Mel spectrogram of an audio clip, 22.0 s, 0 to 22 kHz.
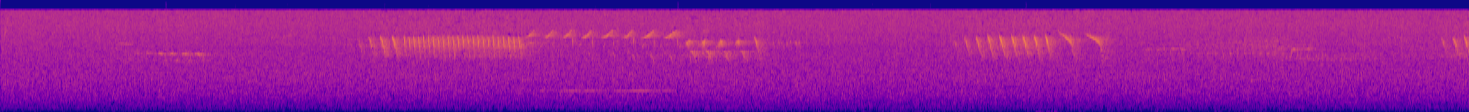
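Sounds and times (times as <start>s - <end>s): river rushing: 0.0s - 22.0s
birds singing: 5.4s - 12.1s.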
